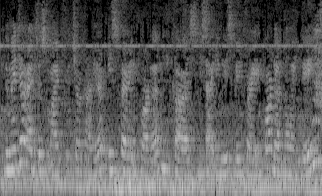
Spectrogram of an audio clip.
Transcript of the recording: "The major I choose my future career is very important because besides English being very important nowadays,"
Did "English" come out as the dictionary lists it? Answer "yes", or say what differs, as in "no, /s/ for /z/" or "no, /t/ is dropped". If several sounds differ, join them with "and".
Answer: no, /s/ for /ʃ/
